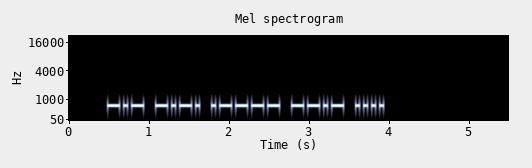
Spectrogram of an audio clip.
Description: Morse code, heard as a keyed tone, about 24 wpm, 700 Hz. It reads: KC1QH
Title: Speed Racing - USA Call Signs 20wpm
